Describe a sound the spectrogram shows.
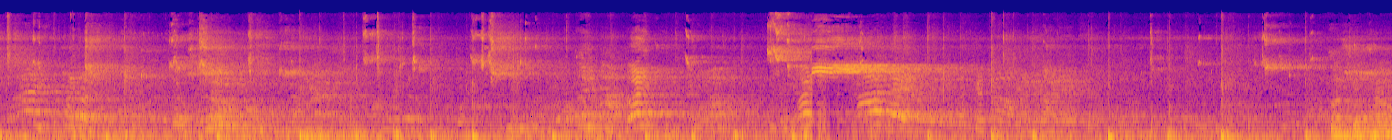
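Young men shout and call out to each other during play.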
